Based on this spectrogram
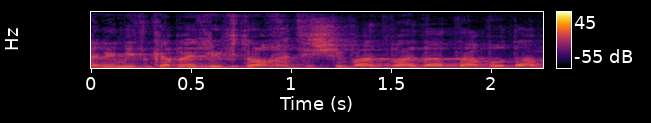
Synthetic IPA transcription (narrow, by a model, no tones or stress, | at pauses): animit̪kabedlift̪o̞aχet̪jeʃivat̪vead̪at̪aːvo̞d̪a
